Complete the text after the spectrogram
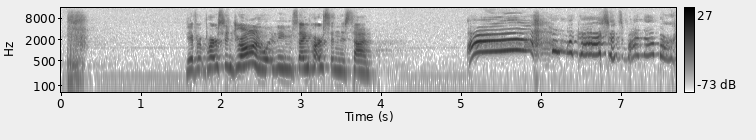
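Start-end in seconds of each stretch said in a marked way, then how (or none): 5.1-7.6 very high squealing shriek; excited winner's scream. Retold or imitated. Raffle winner hearing her number called, excited screaming. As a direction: scream it, then squeal through the words. Acts out winning the draw again.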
